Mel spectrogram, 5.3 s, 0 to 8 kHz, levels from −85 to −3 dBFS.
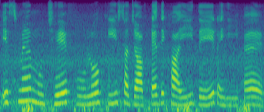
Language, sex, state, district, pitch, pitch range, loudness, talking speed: Hindi, female, Madhya Pradesh, Katni, 235 Hz, 210-260 Hz, -17 LUFS, 100 wpm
